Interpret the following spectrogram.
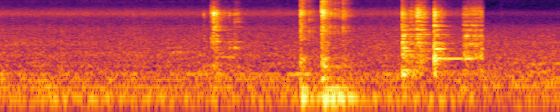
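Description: Metal cookware clinking: a few sharp knocks of a pot and utensils about one and a half seconds in, then a short burst of clattering metal that rings briefly near the end.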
